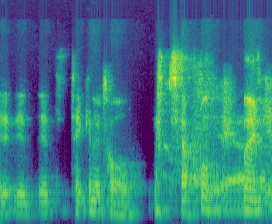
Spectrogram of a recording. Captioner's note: laughs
